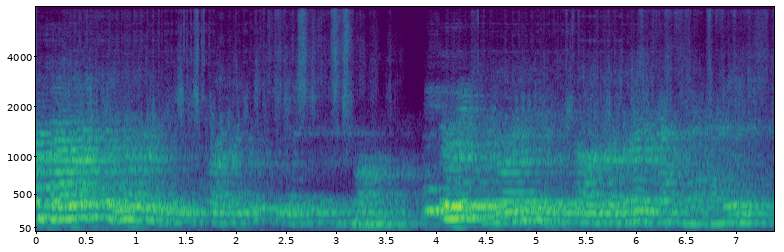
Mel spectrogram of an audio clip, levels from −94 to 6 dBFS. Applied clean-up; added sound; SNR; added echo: neural separator model SepFormer DNS4.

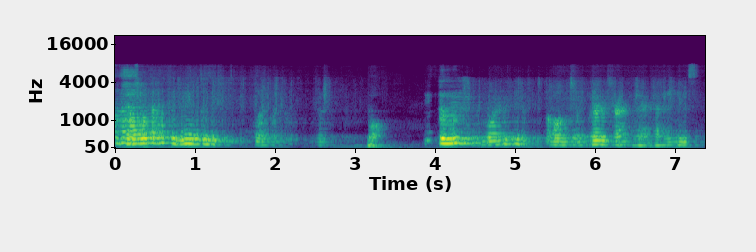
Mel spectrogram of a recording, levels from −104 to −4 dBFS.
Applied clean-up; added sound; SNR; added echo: neural mask model DeepFilterNet 3.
